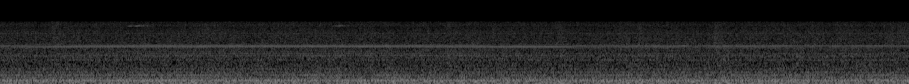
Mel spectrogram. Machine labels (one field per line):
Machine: pump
